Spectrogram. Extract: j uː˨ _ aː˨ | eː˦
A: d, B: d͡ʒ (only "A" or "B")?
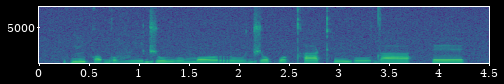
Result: A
